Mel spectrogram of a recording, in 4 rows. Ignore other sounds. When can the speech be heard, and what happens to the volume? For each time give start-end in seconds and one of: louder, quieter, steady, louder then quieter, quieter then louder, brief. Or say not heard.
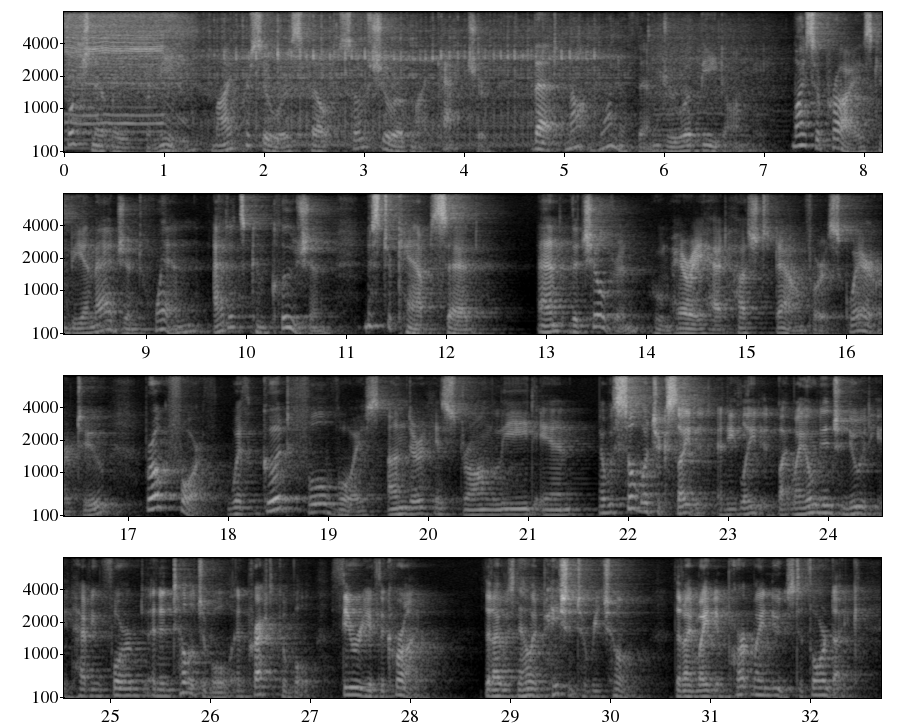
0.0-32.5 steady.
